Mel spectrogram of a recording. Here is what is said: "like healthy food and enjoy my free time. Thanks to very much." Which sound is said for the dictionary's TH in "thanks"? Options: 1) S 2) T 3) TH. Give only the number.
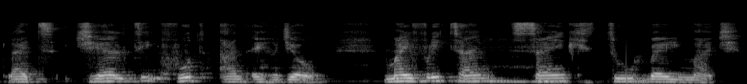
1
